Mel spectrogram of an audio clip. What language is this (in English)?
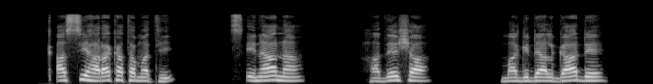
Gofa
